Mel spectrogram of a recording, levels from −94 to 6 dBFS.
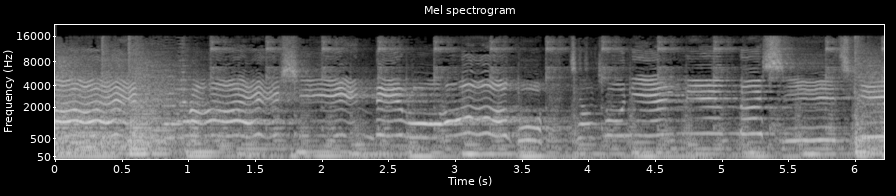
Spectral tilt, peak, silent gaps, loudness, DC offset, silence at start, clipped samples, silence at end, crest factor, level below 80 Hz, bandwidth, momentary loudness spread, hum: -3 dB/octave; -2 dBFS; none; -19 LUFS; under 0.1%; 0 s; under 0.1%; 0 s; 16 dB; -32 dBFS; 16.5 kHz; 9 LU; none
